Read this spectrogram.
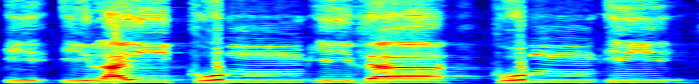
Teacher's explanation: Secara bacaan kan idhar syafawi, tapi saat praktek gunnahnya juga harus tetap ada walaupun minim, karena di situ juga ada sifat tawassutnya yang harus terjaga.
